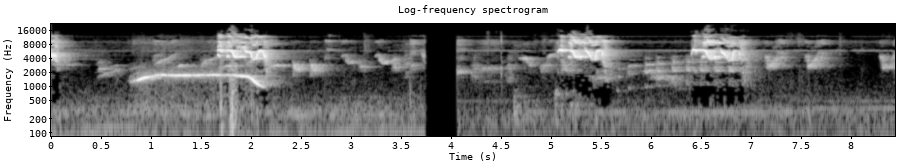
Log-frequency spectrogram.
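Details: Oriental magpie-robin's rolling song with imitated fill-ins, meant to provoke other birds: a clear sustained whistle falls away, then bright high chattering phrases follow in bursts after a short silence.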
